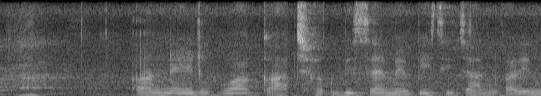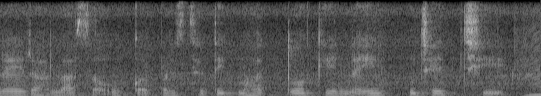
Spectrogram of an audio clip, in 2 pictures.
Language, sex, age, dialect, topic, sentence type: Maithili, female, 25-30, Southern/Standard, agriculture, statement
